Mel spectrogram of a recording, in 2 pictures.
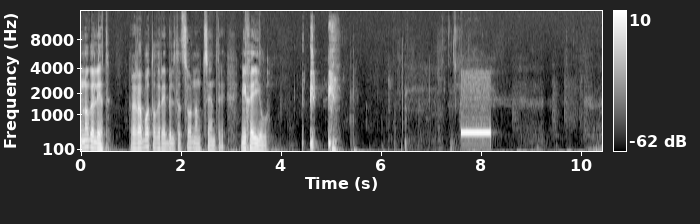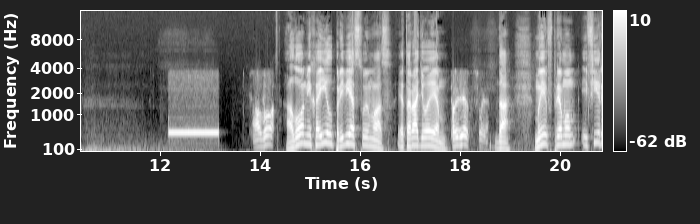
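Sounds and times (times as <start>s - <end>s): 
speech: 0.0s - 3.8s, 4.5s - 5.2s, 14.0s - 20.8s
person coughing: 4.4s - 5.3s
long steady telephone ringback tones: 7.6s - 8.2s, 12.2s - 13.2s
faint low rumbling: 10.0s - 12.5s.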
